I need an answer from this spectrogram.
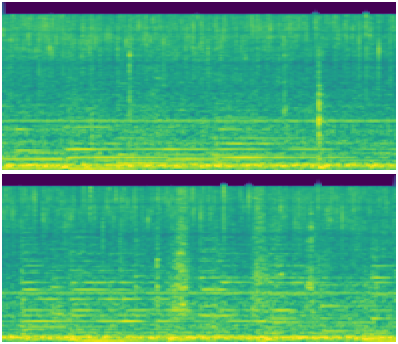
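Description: Mochi, bacon and cheese patties sizzling steadily in hot oil in a nonstick frying pan. A metal slotted spatula knocks against the pan a few times, most clearly about two seconds in.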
